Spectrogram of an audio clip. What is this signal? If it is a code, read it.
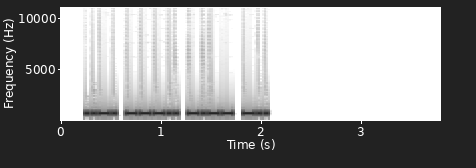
Morse code, heard as a keyed tone, about 34 wpm, 700 Hz. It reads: F8YD
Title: DXCC-100 Call Signs - 4 Characters - Repeated 2x - 35wpm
